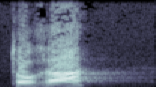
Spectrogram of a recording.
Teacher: ударение в еврейском языке падает на последний слог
